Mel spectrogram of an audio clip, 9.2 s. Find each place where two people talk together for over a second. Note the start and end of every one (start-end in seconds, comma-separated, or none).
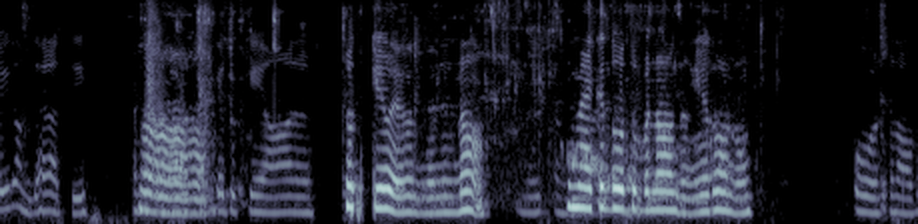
5.8-7.4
